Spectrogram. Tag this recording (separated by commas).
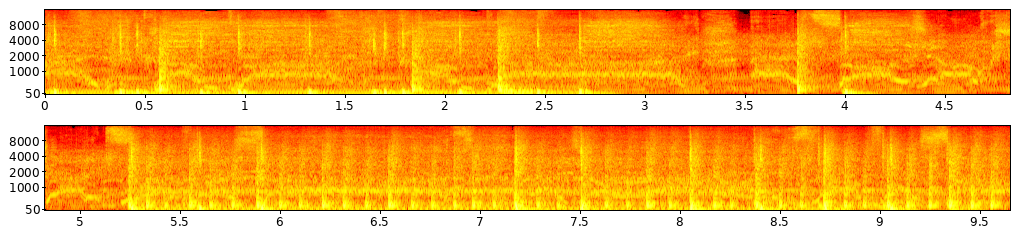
Snare drum, Drum, Musical instrument, Cymbal, Drum kit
